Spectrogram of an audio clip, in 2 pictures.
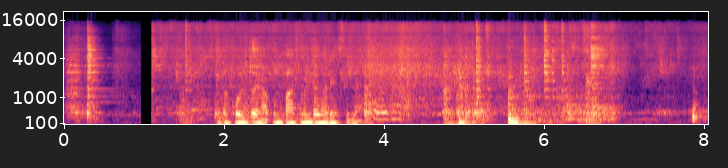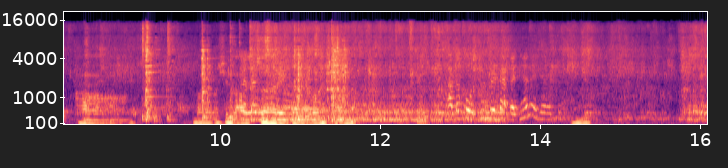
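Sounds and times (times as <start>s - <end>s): frying sizzle: 0.0s - 16.0s.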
